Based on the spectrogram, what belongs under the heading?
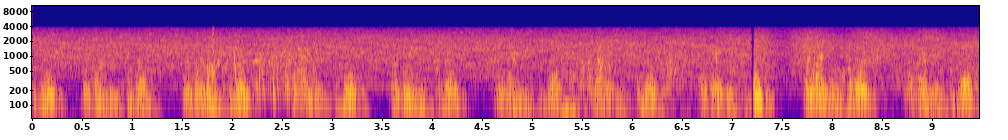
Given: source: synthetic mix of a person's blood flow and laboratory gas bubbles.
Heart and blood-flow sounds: Doppler ultrasound of blood flow; precordium
1.70-1.97 s: bubbles
2.00-2.88 s: bubbles
From the record:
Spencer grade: 2 (many but less than half of the cardiac periods contain bubble signals, singularly or in groups); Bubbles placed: anywhere in the cardiac cycle

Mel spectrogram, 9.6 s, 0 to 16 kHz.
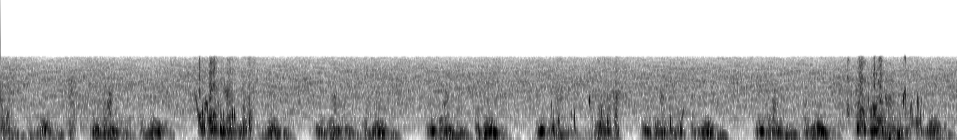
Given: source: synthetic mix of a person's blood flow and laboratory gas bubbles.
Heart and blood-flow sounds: Doppler ultrasound of blood flow; precordium
0.00-0.11 s: bubbles
1.92-2.56 s: bubbles
5.48-5.63 s: bubbles
5.71-5.78 s: bubbles
5.86-6.21 s: bubbles
6.67-6.87 s: bubbles
8.46-8.92 s: bubbles
8.97-9.24 s: bubbles
From the record:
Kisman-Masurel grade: 333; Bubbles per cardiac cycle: rolling drumbeat, 9 or more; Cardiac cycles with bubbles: 50 to 99%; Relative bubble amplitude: loud (0.450 to 0.775); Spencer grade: 3 (all of the cardiac periods contain showers or single bubble signals, but not dominating or overriding the cardiac motion signals); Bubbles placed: only in the low amplitude regions of the cardiac cycle

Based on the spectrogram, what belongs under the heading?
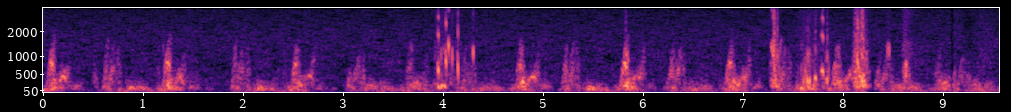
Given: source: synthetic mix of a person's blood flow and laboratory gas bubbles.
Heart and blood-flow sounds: Doppler ultrasound of blood flow; precordium
3.91-4.18 s: bubbles
4.26-4.33 s: bubbles
7.25-7.40 s: bubbles
7.51-7.88 s: bubbles
8.08-8.28 s: bubbles
8.42-8.48 s: bubbles
8.58-8.70 s: bubbles
From the record:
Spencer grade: 2 (many but less than half of the cardiac periods contain bubble signals, singularly or in groups); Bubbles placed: only in the low amplitude regions of the cardiac cycle

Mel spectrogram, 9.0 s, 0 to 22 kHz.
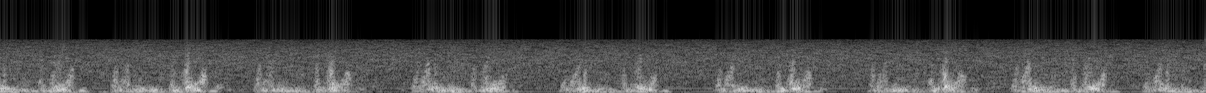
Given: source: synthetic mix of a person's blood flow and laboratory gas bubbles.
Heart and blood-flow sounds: Doppler ultrasound of blood flow; precordium
no bubbles
From the record:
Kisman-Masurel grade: 000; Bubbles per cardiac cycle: 0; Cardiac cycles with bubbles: 0%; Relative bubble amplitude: no bubbles discernible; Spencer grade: 0 (complete lack of bubble signals)

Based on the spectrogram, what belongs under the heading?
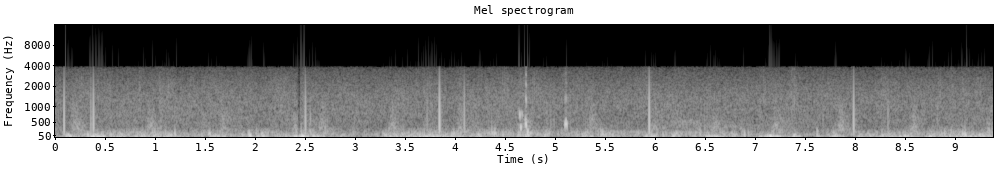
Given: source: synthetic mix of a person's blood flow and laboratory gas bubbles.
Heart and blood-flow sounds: Doppler ultrasound of blood flow; subclavian vein
4.62-4.75 s: bubbles
5.08-5.14 s: bubbles
From the record:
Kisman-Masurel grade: 111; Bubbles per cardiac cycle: 1 to 2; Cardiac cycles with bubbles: 1 to 10%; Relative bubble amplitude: barely perceptible (0.100 to 0.250); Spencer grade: 1 (occasional bubble signal discernible with the cardiac motion signal, with majority of cardiac periods free of bubbles); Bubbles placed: anywhere in the cardiac cycle

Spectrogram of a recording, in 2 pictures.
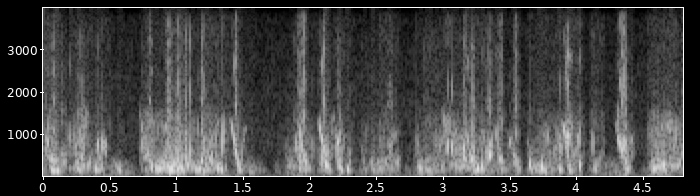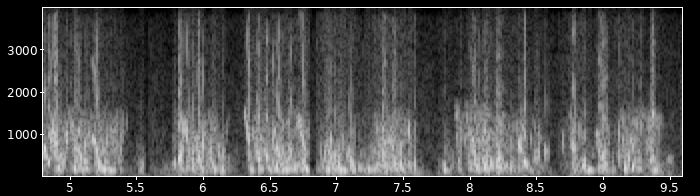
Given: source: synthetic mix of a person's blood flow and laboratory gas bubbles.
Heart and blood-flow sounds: Doppler ultrasound of blood flow; precordium
0.00-0.51 s: bubbles
0.54-0.60 s: bubbles
0.70-1.53 s: bubbles
1.85-2.33 s: bubbles
2.37-2.69 s: bubbles
2.79-4.21 s: bubbles
4.28-4.45 s: bubbles
4.51-5.42 s: bubbles
5.75-6.18 s: bubbles
6.28-6.79 s: bubbles
6.83-7.61 s: bubbles
7.75-8.59 s: bubbles
8.65-9.53 s: bubbles
9.57-9.60 s: bubbles
From the record:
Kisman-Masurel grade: 444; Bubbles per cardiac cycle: continuous sound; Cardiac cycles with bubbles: 100%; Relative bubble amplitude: maximal (0.775 to 0.999); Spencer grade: 4 (maximum detectable bubble signal sounding continuously throughout systole and diastole of every cardiac period, and overriding the amplitude of the normal cardiac signals); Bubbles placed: anywhere in the cardiac cycle

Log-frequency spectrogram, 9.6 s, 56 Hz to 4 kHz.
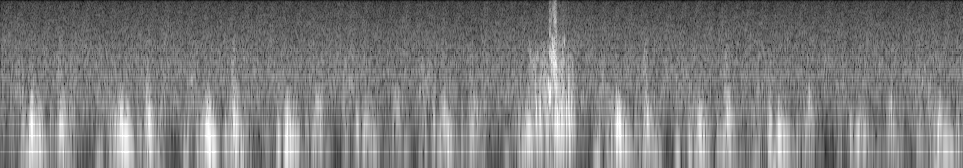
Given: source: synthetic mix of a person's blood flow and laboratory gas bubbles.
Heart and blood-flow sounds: Doppler ultrasound of blood flow; precordium
5.27-5.78 s: bubbles
From the record:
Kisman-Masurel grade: 223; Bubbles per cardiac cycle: several, 3 to 8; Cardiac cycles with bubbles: 10 to 50%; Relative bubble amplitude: loud (0.450 to 0.775); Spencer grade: 2 (many but less than half of the cardiac periods contain bubble signals, singularly or in groups); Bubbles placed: anywhere in the cardiac cycle

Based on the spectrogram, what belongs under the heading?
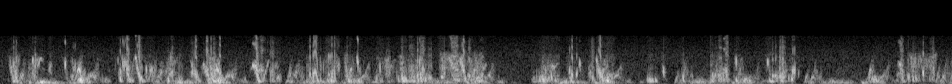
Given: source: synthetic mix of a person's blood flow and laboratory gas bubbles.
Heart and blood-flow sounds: Doppler ultrasound of blood flow; precordium
0.07-0.22 s: bubbles
0.28-0.45 s: bubbles
0.48-0.53 s: bubbles
0.61-0.86 s: bubbles
1.15-1.57 s: bubbles
1.64-1.84 s: bubbles
1.89-2.27 s: bubbles
2.49-2.82 s: bubbles
3.06-3.64 s: bubbles
3.74-4.33 s: bubbles
4.38-4.87 s: bubbles
5.31-5.60 s: bubbles
5.66-5.84 s: bubbles
5.88-6.16 s: bubbles
6.46-6.67 s: bubbles
6.80-6.88 s: bubbles
7.11-7.30 s: bubbles
7.33-7.42 s: bubbles
7.65-8.03 s: bubbles
8.96-9.38 s: bubbles
From the record:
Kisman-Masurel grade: 232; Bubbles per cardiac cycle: several, 3 to 8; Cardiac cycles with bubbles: 50 to 99%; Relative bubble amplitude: moderate (0.250 to 0.450); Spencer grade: 3 (all of the cardiac periods contain showers or single bubble signals, but not dominating or overriding the cardiac motion signals); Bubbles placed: anywhere in the cardiac cycle

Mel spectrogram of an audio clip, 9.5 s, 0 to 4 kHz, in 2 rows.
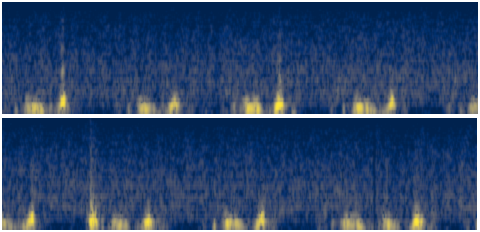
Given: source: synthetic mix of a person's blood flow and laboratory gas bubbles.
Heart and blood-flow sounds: Doppler ultrasound of blood flow; precordium
5.60-5.75 s: bubbles
From the record:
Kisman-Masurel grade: 113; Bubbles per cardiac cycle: 1 to 2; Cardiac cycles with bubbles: 1 to 10%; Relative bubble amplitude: loud (0.450 to 0.775); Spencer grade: 1 (occasional bubble signal discernible with the cardiac motion signal, with majority of cardiac periods free of bubbles); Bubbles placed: only in the low amplitude regions of the cardiac cycle

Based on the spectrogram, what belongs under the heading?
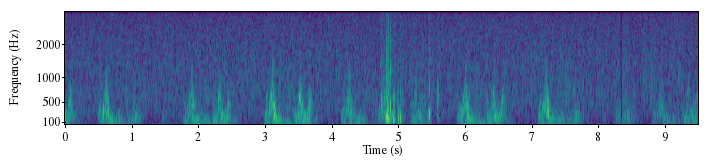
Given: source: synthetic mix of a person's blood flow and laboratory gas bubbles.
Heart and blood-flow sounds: Doppler ultrasound of blood flow; precordium
4.71-5.07 s: bubbles
5.43-5.51 s: bubbles
5.58-5.63 s: bubbles
From the record:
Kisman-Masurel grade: 213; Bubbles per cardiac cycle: several, 3 to 8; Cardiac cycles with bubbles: 1 to 10%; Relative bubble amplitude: loud (0.450 to 0.775); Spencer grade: 1 (occasional bubble signal discernible with the cardiac motion signal, with majority of cardiac periods free of bubbles); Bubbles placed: only in the low amplitude regions of the cardiac cycle

